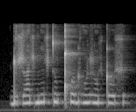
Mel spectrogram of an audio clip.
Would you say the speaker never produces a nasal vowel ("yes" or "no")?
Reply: no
